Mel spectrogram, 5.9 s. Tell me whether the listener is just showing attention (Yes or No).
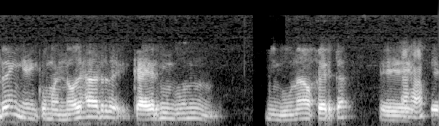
Yes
